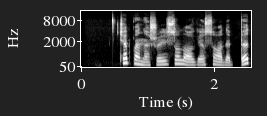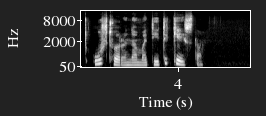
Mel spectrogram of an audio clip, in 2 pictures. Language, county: Lithuanian, Vilnius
